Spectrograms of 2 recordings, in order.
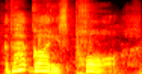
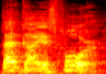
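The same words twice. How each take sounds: First: It is read in a put-on character voice. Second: It is read in his normal voice.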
